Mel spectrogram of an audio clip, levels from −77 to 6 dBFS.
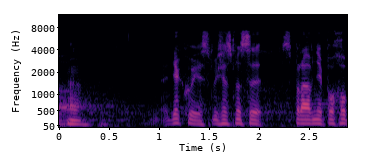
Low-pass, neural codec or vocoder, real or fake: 7.2 kHz; none; real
